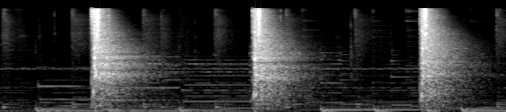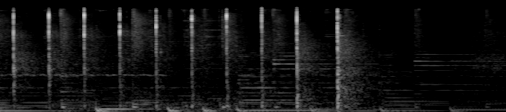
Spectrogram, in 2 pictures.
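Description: Three loud, sharp knocks about a second and a half apart, each with a short ringing tail, followed by a few lighter knocks, as plywood siding is fastened to a wall. Country-style guitar music plays underneath.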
